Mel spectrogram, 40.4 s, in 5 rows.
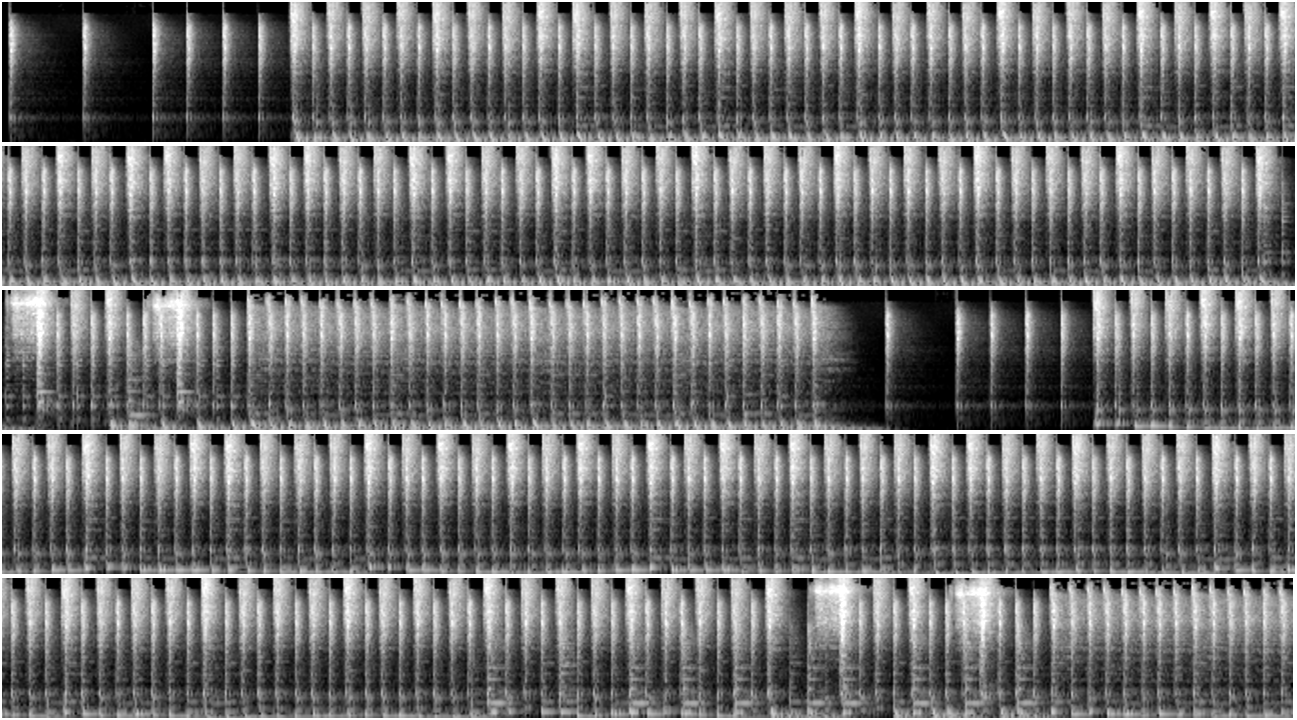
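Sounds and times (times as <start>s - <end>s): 
drumline stick control exercise: 0.0s - 40.3s.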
